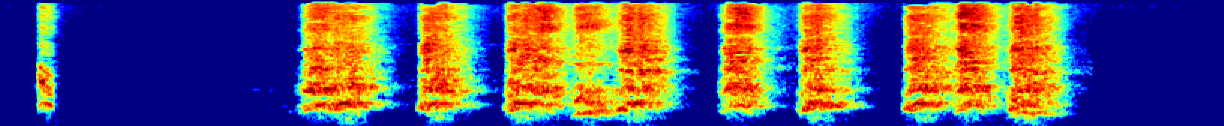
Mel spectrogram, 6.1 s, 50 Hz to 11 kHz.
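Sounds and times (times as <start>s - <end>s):
dog barking: 1.4s - 5.5s.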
